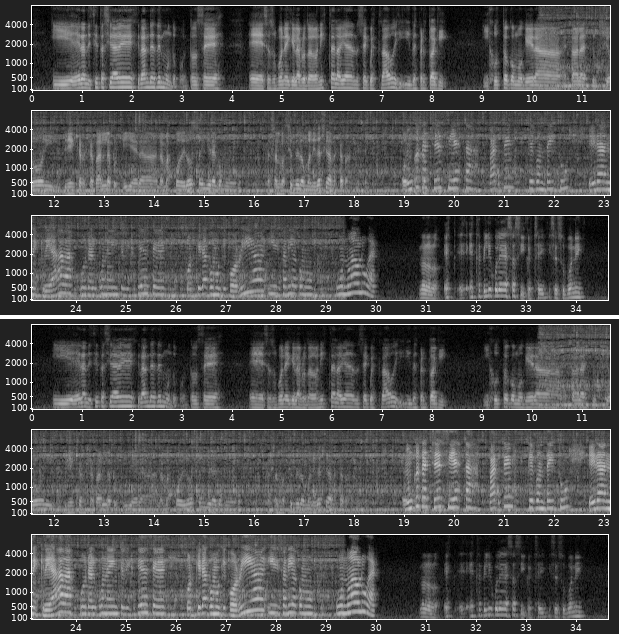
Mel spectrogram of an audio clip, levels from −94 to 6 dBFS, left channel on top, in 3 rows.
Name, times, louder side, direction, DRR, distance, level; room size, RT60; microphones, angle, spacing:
voice 1, 0.4-3.8 4.3-8.3 9.0-15.7 16.3-18.3 19.0-19.5 30.9-34.2, left 5 dB, 85° left, 0.4 m, -32 dB
sound 1, 10.1-29.4, right 1 dB, 35° right, 1.5 m, -37 dB
voice 2, 19.0-28.8 29.2-30.0, right 7 dB, 70° right, 0.3 m, -26 dB
3.1 x 2.2 x 2.8 m
head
